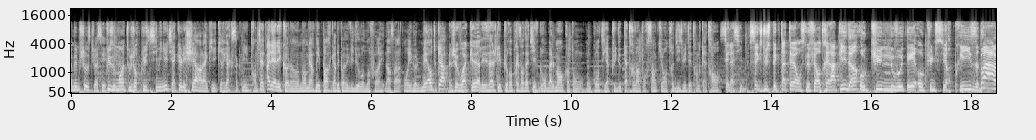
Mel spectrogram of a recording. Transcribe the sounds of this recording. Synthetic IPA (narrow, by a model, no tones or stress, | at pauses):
amɛmʃozt̪yvwasɛplyzumwɛ̃t̪uʒuʁplys̬d̪əsiminyt̪iljakəleʃjaʁlakʲikʲiʁəɡaʁd̪̥sɛ̃kminyt̪ːχɑ̃t̪sɛt̪alealekɔlɛ̃mɑ̃mɛʁd̪epaʁəɡaʁd̪epamevid̪eovɑ̃d̪ɑ̃fwaʁenɔ̃saɔ̃ʁiɡɔlmɛɑ̃t̪ukaʒəvwakəlezaʒleplyʁəpχezɑ̃t̪at̪ifɡlobalmɑ̃kɑ̃t̪ɔ̃ɔ̃kɔ̃t̪iljaplyd̪əkat̪χəvɛ̃puʁsɑ̃kʲisɔ̃ɑ̃t̪χəd̪izɥit̪et̪χɑ̃t̪̚kat̪χɑ̃sɛlasiblsɛks̬d̪yspɛk̚t̪at̪œʁɔ̃sələfɛɑ̃t̪χɛʁapid̪ɛ̃ʔokʲʰynːuvot̪eʔokʲʰynsyʁpχizba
